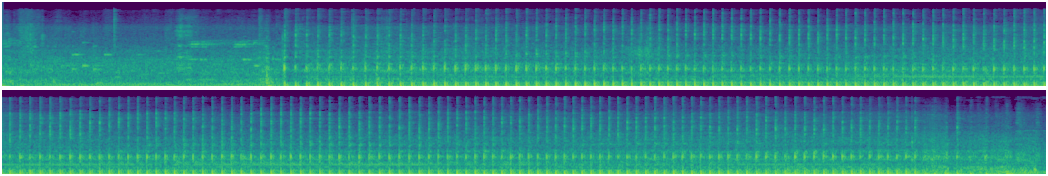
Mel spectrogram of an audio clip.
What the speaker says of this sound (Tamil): வண்டியை ஸ்டார்ட் பண்ணிகிட்ருக்கோம்.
